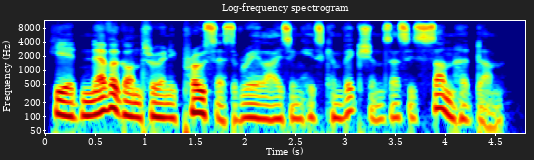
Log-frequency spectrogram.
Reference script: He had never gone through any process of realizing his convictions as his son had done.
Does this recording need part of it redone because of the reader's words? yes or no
no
